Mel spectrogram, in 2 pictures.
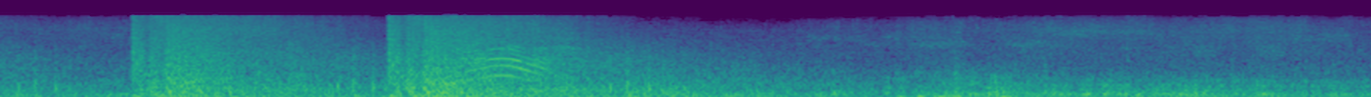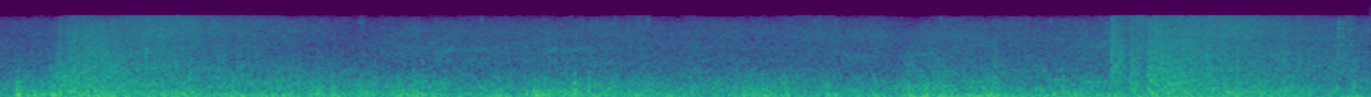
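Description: A lightning and thunder spell in The Elder Scrolls Online cracks and rumbles in several broad, noisy bursts over a steady roaring wash, loud and close throughout.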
